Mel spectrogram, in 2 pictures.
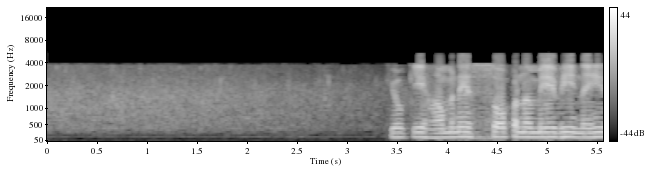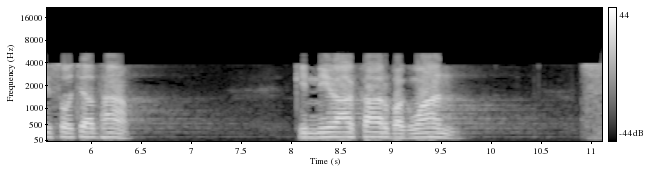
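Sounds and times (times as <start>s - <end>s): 
audience at a religious discourse clapping: 0.0s - 3.9s
speech: 3.4s - 6.5s, 8.1s - 9.7s.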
